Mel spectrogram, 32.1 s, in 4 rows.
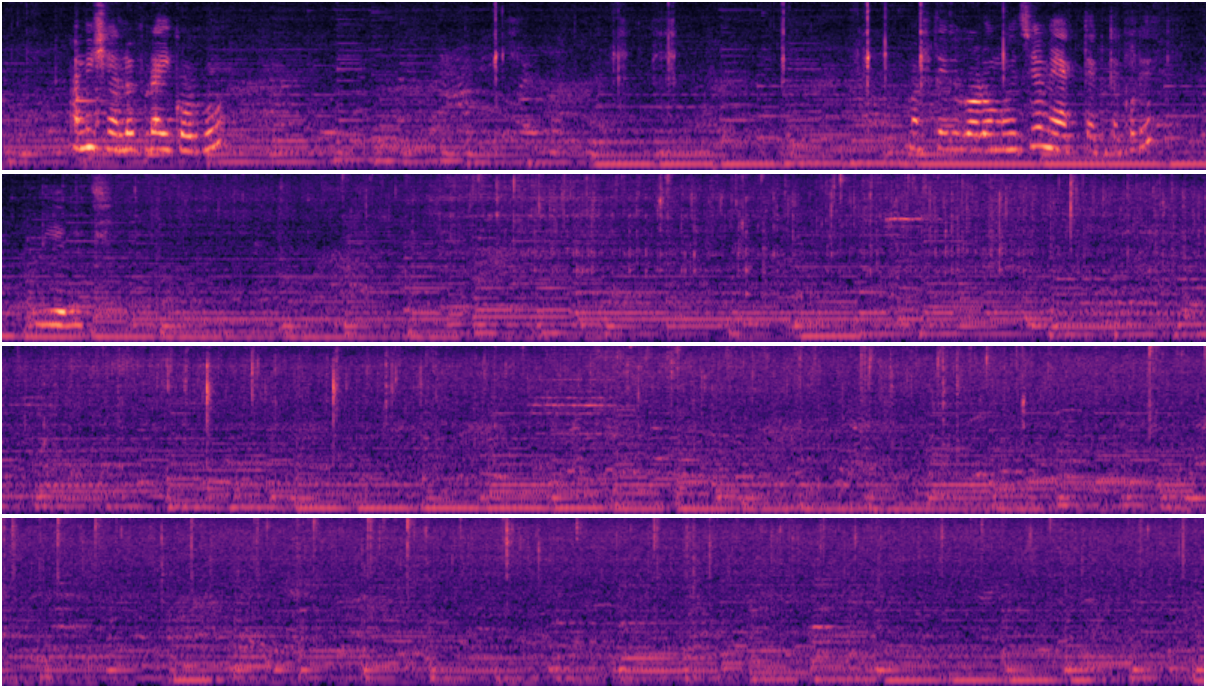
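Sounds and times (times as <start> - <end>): patties sizzling in oil: 8.2 - 32.0.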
